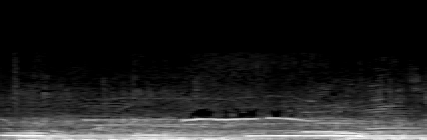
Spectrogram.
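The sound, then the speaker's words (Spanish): The tennis crowd at Paris-Bercy reacts to news of Nadal's withdrawal through injury. A loud, sustained mass of voices swells with drawn-out calls rising above the general din. “Pues así se lo ha tomado el público del París-Bercy al saber que no iba a ver ni a Nadal ni tampoco a Federer por lesión de su rival.”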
